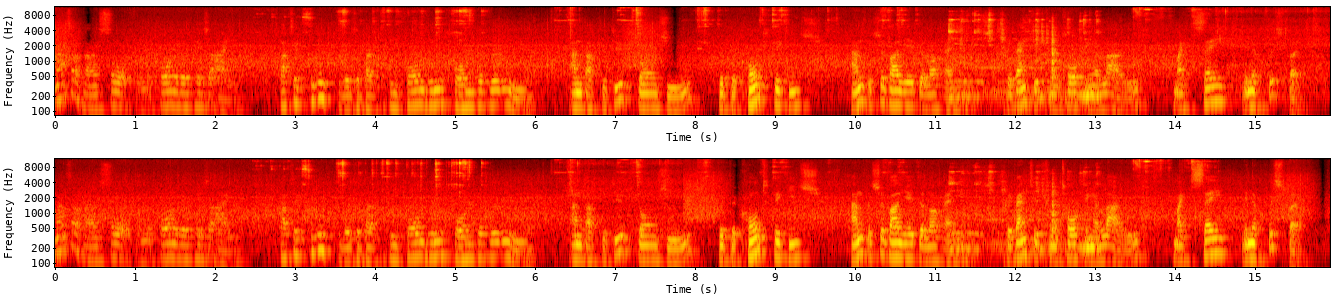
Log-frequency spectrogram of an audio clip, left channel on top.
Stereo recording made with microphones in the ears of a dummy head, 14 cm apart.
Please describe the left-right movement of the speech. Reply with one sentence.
You can hear the speech move from left to right.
